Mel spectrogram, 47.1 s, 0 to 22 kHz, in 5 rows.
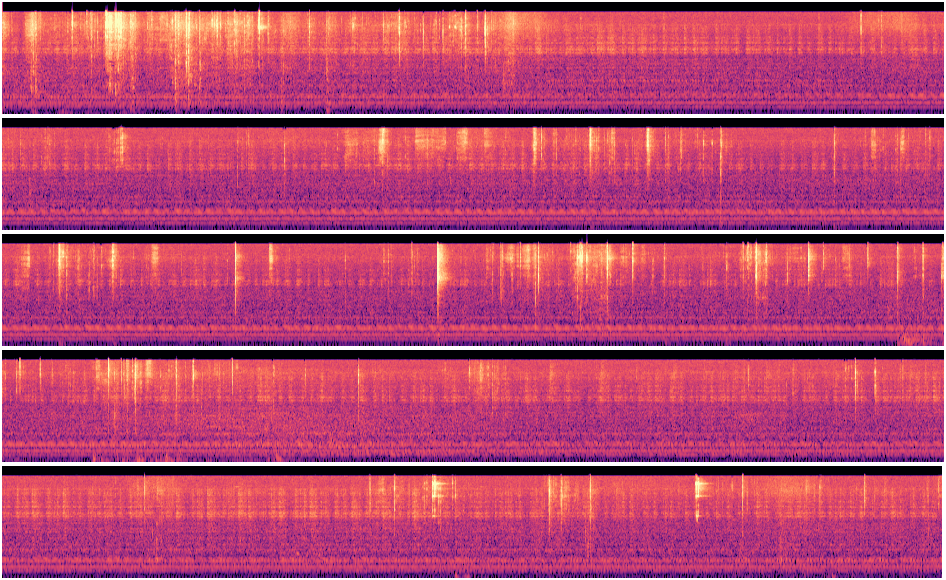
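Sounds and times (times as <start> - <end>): faint steady hum: 0.0 - 47.0
watch bracelet clicks and rustles: 0.2 - 5.1.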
